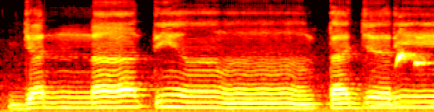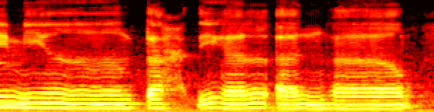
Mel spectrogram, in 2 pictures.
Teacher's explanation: menyuarakan nun mati ini ujung lidah hampir menyentuh pangkal dua buah gigi atas sesuai dengan makhrijul huruf dari tho dal dan TA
